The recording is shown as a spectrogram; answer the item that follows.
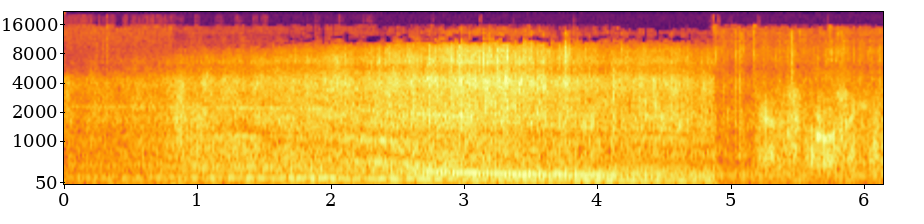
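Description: A propeller aircraft at Duxford airfield, a Bearcat, taxiing on the hard taxiway: a loud, close, continuous engine drone with a slowly shifting pitch that dips briefly near the end.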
